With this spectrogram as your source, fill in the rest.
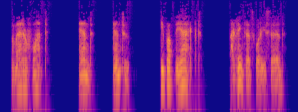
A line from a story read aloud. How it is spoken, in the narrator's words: Tass whispered swiftly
